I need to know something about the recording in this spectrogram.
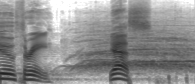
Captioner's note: audience cheers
